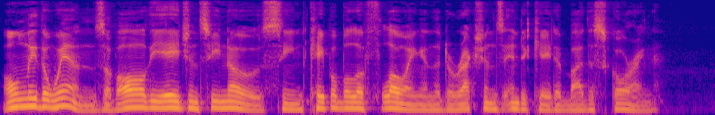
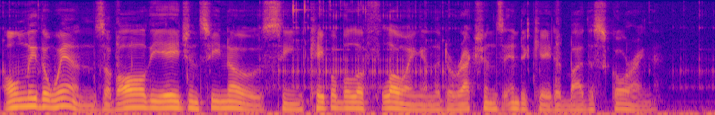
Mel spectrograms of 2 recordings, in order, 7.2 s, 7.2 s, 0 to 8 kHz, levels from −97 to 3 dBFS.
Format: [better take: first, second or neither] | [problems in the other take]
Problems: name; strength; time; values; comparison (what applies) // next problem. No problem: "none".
first | background sound (Liquid); 14 dB below the speech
